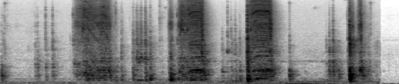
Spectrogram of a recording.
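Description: Power drill driving screws through hinges and mounting blocks into a Baltic birch fold-away work surface, in several loud whirring bursts of a second or so with quieter pauses between, no talking.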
